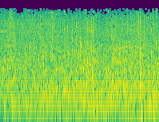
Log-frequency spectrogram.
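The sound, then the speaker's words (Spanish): Someone swimming through water to a boat, with a steady, continuous wash of splashing and churning, fairly loud and unbroken throughout, with no voices. “Luego nada hasta el barco y piloto lo ayuda a subir.”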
